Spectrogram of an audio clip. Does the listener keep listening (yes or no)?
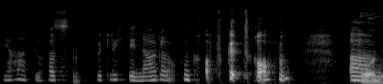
no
